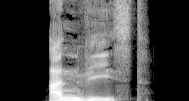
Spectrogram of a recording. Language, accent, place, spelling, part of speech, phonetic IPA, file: German, Germany, Berlin, anwiest, verb, [ˈanˌviːst], De-anwiest.ogg
- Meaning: second-person singular/plural dependent preterite of anweisen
